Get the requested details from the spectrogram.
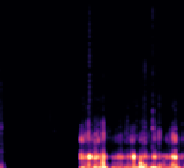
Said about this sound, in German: Gut, das war Staubsauger. Ah, es war Staubsauger.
